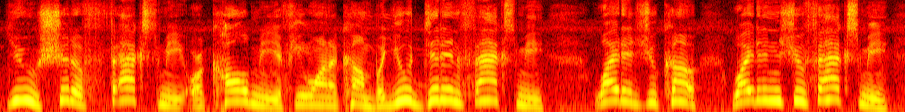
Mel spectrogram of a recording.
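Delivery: hammed-up monk demanding answers; mock angry monk. Monk chasing him, scolding.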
